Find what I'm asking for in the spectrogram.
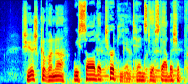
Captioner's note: through translator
